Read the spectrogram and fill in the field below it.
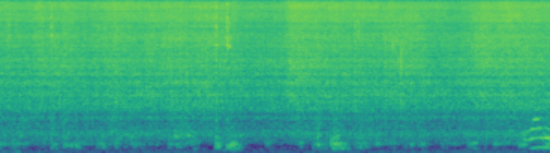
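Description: Onion, green chili and tomato frying together in a wok, giving a constant hissing sizzle with a few faint soft clinks, close and even in level, no speech.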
